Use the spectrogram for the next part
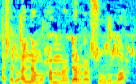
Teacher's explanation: Itu tanwin bertemu dengan dar Rasulullah. Darnya itu tanwin bertemu dengan ra. Idgham atau bukan? Idgham apa? Idgham bila hunnah.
